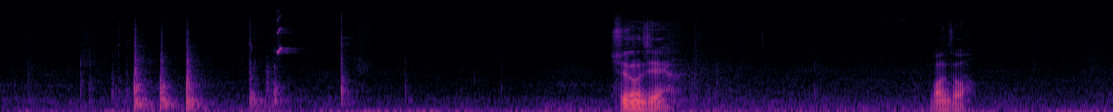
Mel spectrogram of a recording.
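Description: A middle-aged man speaks in short, calm phrases nearby.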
